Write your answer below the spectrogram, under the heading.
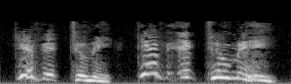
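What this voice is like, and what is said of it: High, hoarse screaming voice. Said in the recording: “I screamed in a high, hoarse voice.”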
